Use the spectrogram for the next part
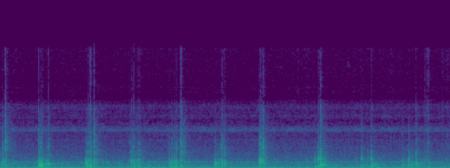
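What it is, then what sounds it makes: Small cardboard box, hollow. A small, hollow cardboard box lies on its side on a counter while fingertips and nails tap and scratch its flat top surface. The result is a series of soft, dull taps with short hollow resonance and brief scratchy streaks, all over a steady low background hum.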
